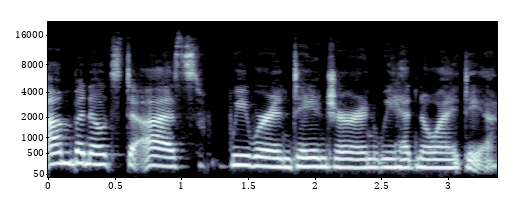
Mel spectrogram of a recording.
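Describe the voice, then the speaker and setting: With a Californian accent, a woman speaks fairly slowly at a medium pitch and with fairly even intonation, in a very clean recording with a silent background. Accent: General American, Californian. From US West Coast, Southern California. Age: 50s. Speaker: author. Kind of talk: interview, personal testimony.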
